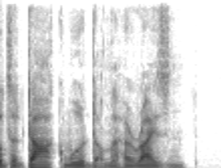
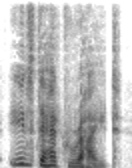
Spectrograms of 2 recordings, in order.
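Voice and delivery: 1 polite stalling; 9 semitones higher, 4 dB louder, slower than usual. Acted. Stalling for his change.

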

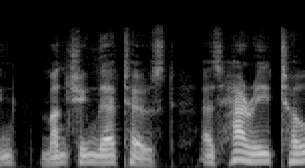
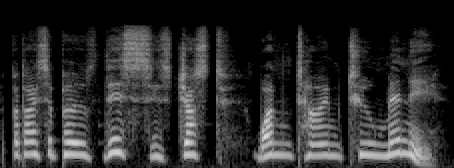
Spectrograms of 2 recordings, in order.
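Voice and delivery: much higher, steady explaining tone; patient Hermione; 13 semitones higher than usual. A narrator's reading. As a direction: explain it gently but firmly. Hermione explaining Ron's feelings.

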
